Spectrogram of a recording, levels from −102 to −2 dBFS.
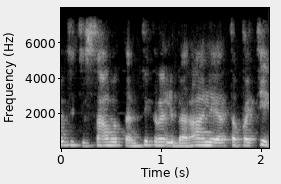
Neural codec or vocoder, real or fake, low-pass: codec, 16 kHz, 8 kbps, FunCodec, trained on LibriTTS, 25 frames a second; fake; 7.2 kHz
